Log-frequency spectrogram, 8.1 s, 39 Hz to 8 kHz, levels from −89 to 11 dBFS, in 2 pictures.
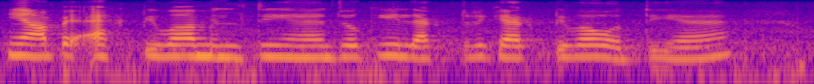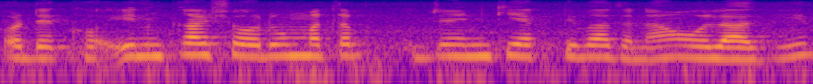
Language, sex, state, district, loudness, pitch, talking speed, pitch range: Hindi, male, Haryana, Rohtak, -22 LUFS, 225 Hz, 175 wpm, 215-235 Hz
